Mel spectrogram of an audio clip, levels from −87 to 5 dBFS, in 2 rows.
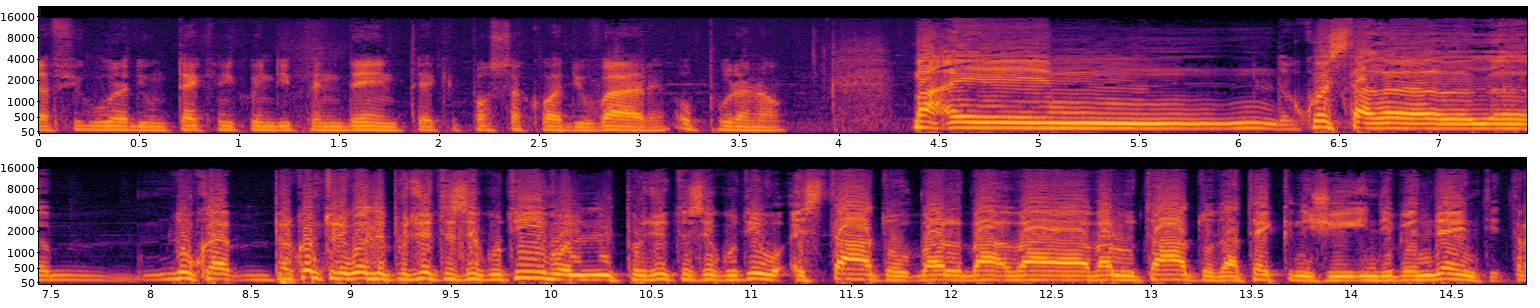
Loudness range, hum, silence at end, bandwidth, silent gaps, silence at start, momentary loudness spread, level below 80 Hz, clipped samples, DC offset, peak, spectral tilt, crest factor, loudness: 6 LU; none; 0 s; 15.5 kHz; none; 0 s; 11 LU; -36 dBFS; under 0.1%; under 0.1%; 0 dBFS; -5 dB/octave; 12 dB; -12 LUFS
